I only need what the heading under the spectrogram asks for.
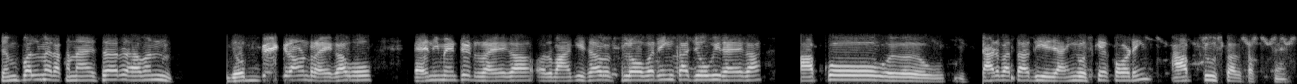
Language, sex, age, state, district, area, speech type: Hindi, male, 18-30, Madhya Pradesh, Hoshangabad, urban, conversation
